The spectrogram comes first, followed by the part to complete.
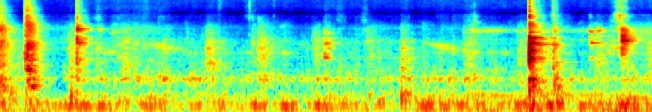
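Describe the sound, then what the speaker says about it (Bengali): Eggs with salt, pepper and chopped onion being beaten for an omelette, irregular clinks and taps of utensil against a bowl, fairly quiet with louder knocks near the end. "খুব ভালো করে ফেটিয়ে নেব।"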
